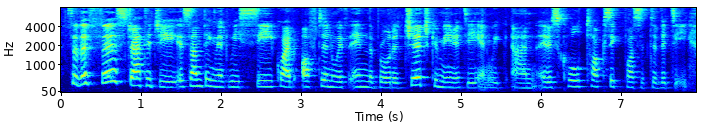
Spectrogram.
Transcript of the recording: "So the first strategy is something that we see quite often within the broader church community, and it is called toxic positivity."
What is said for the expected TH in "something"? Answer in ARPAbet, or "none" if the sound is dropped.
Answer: TH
